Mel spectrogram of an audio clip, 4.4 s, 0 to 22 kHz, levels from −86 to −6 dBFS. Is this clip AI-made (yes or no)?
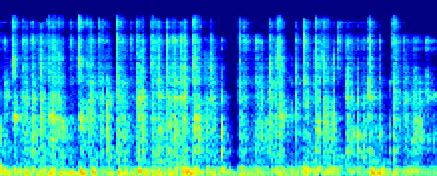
yes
